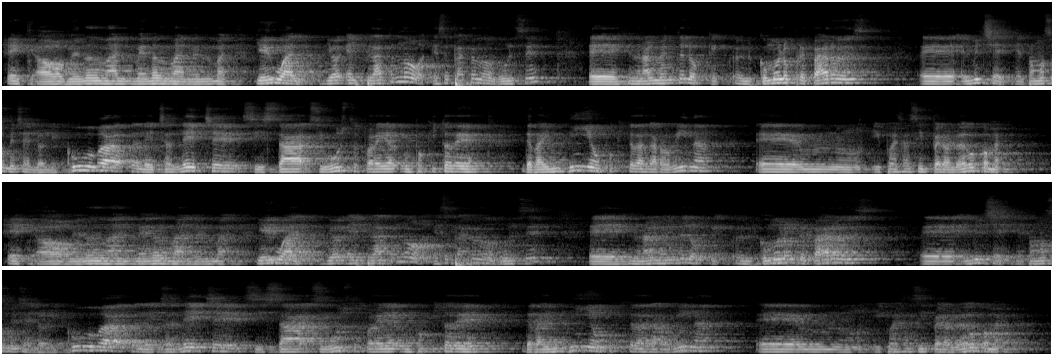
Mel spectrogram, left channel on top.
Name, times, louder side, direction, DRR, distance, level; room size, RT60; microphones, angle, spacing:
voice 1, 0.1-8.6 9.2-17.6 18.0-20.5, left 5 dB, 75° left, 4 dB, 0.4 m, -22 dB
7.1 x 4.9 x 3.2 m, 1.4 s
head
